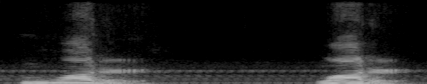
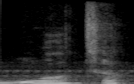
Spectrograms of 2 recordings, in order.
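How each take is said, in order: First: Water with a clear American R at the end; American English water. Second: Water with the R dropped, British style; British English water. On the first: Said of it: "how the Americans actually say it". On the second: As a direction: say water like a Brit, no R at the end. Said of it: "This is how the British people say this word". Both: Shown as a demonstration.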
